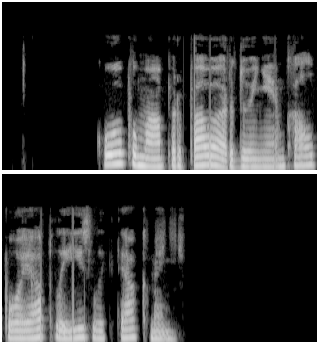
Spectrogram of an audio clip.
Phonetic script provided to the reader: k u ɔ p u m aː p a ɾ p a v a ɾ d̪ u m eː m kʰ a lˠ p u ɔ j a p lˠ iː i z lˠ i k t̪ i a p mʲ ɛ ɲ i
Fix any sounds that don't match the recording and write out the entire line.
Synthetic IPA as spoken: k u ɔ p u m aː p a ɾ p a v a ɾ d̪ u ɲ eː m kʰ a lˠ p u ɔ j a p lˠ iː i z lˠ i k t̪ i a k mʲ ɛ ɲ i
